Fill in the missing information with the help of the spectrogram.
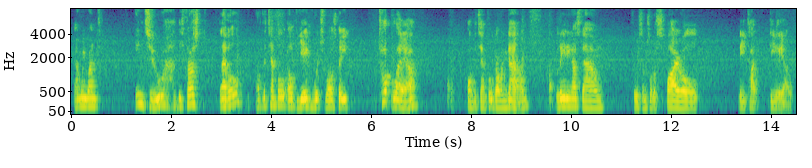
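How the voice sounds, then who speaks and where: A man casually recapping a tabletop roleplay session as one of its players, in a rambling, halting, unscripted way. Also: a little high, a little hiss or hum, poor audio.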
